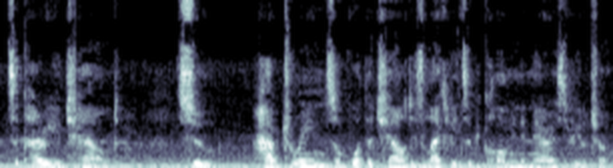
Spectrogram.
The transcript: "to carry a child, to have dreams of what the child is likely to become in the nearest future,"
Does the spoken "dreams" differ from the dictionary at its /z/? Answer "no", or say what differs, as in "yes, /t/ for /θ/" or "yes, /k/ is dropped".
no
